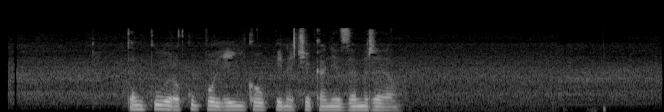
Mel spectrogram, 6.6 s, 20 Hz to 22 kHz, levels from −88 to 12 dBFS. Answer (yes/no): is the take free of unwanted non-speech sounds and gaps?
yes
